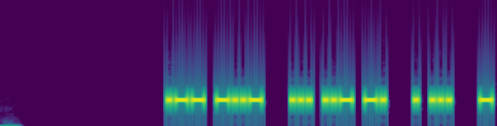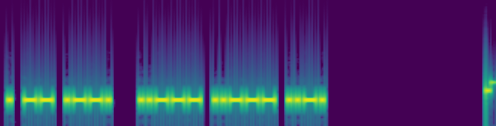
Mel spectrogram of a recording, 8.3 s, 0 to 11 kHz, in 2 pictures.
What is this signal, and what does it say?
Morse code, heard as a keyed tone, about 36 wpm, 700 Hz. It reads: WX SUN ES TEMP 22F
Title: Practice QSO - Exchange 2 - Info - 35wpm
